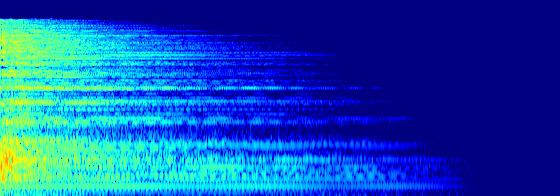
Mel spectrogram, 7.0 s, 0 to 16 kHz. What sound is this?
cymb crashlite2
a percussion sample from a recording session using Will Vinton's studio drum set.
hi, studio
